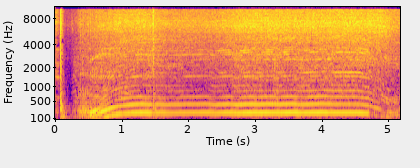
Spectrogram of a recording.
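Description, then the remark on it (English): A gas-powered chainsaw revs up, then holds a steady, loud buzzing drone with strong harmonics for several seconds before the pitch drops as it winds down at the end. “Yeah, that combustion engine is—it's the same. That's the white noise I use when I go to bed. Right next to your head. Yeah. Yeah, that sounds like a saw.”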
